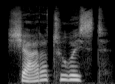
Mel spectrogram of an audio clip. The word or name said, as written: charterturist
